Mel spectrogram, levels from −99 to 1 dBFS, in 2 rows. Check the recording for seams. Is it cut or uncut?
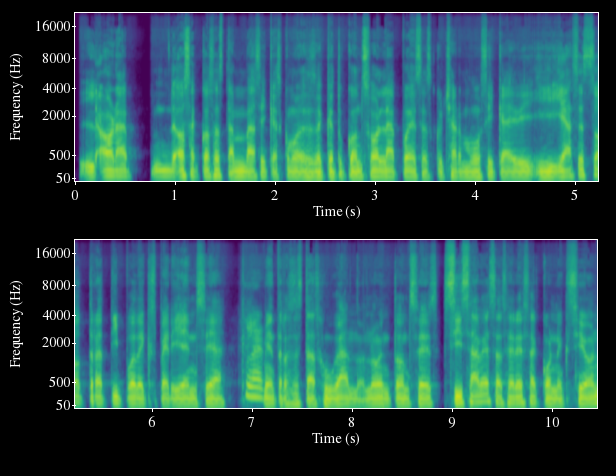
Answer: cut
